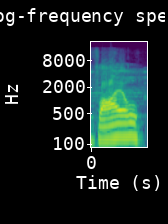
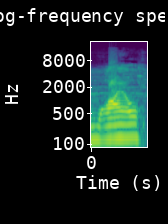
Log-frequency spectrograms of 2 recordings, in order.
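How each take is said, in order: First: The name starts with v and rhymes with mile. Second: The name starts with w and rhymes with mile. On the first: "some people prefer vile" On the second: "some people prefer while"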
